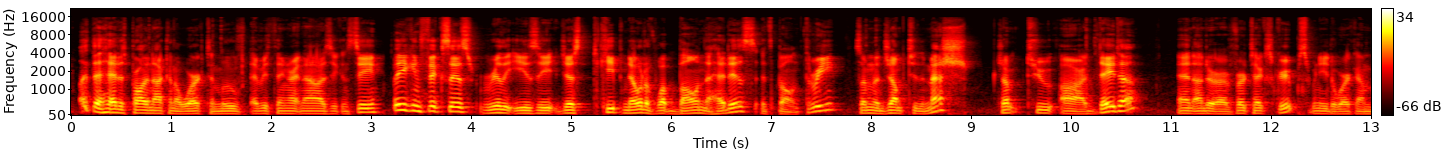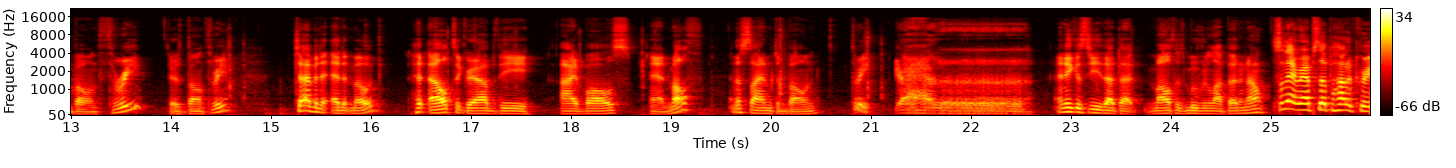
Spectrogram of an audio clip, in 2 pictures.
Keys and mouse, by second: 0.3 click, 1.7 r, 3.1 Escape, 7.9 click, 14.1 click, 14.6 Tab, 16.0 click, 16.2 Tab, 16.2-18.7 typing, 16.9 click, 20.1 click, 20.9 Tab, 21.2 g, 22.9 Escape, 23.5 r.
